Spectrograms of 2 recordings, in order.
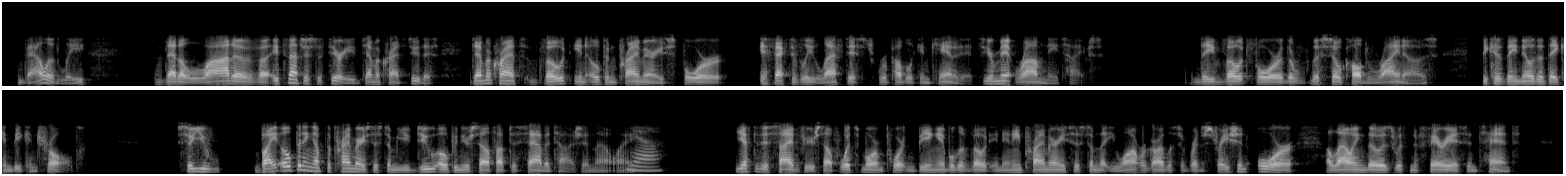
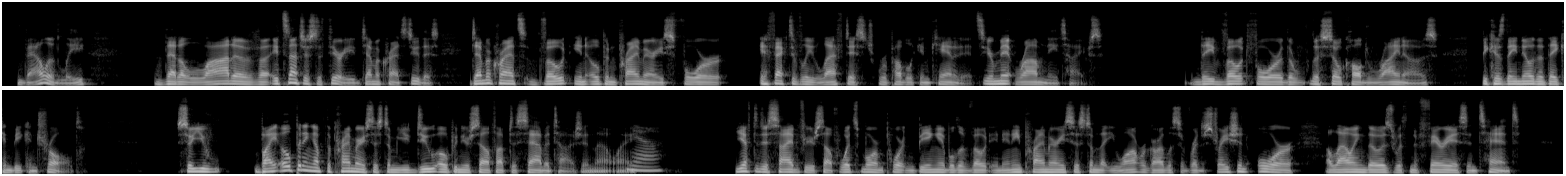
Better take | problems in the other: second | phone-call audio

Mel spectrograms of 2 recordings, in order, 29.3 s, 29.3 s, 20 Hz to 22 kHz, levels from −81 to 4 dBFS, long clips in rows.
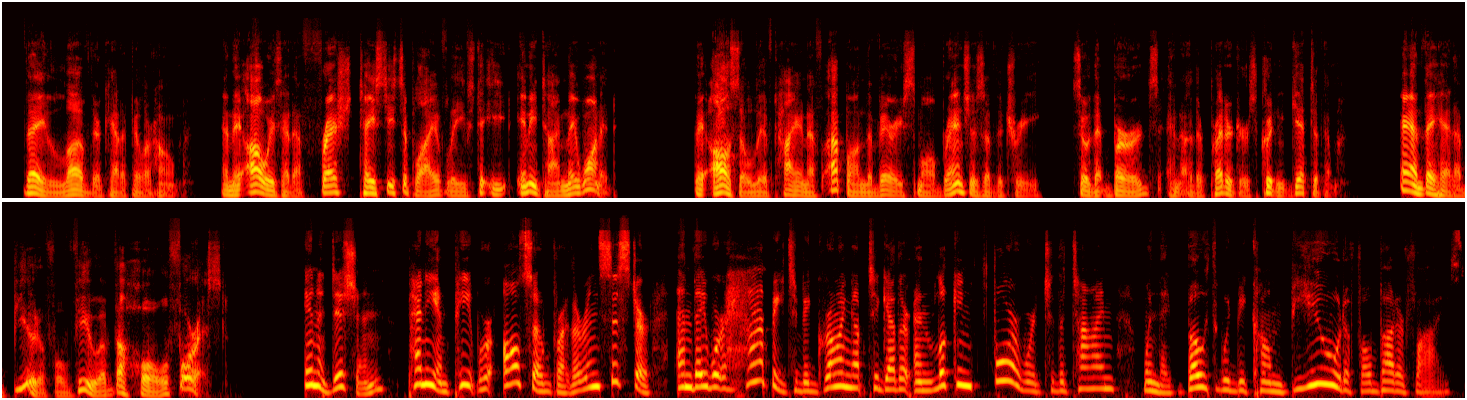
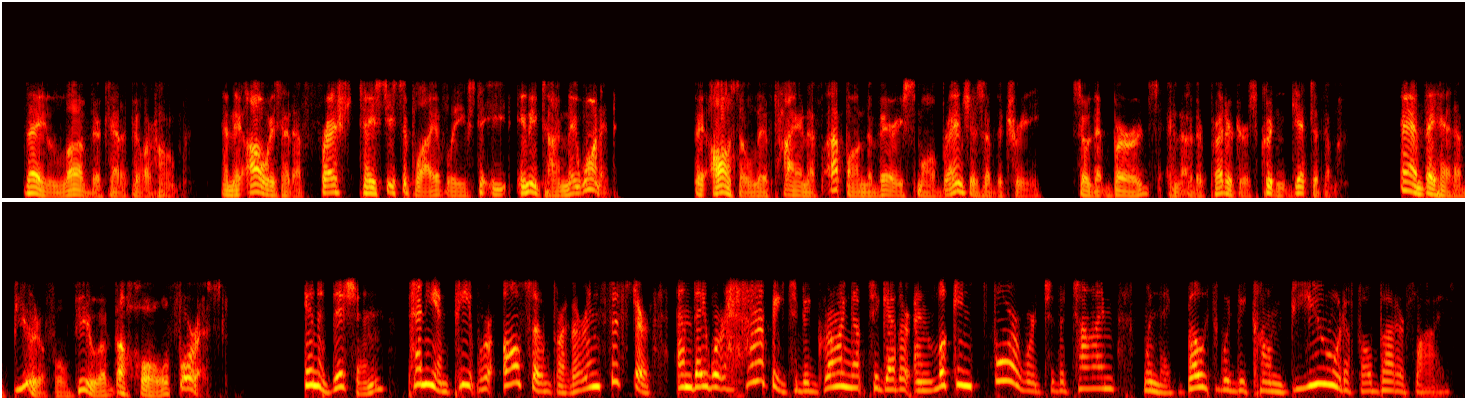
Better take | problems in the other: first | garbled, watery; badly; nothing above 4 kHz; slightly in the first

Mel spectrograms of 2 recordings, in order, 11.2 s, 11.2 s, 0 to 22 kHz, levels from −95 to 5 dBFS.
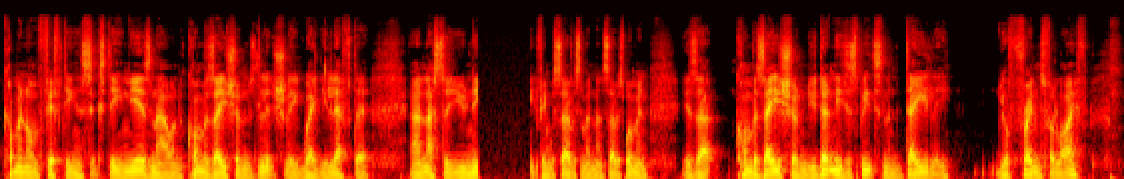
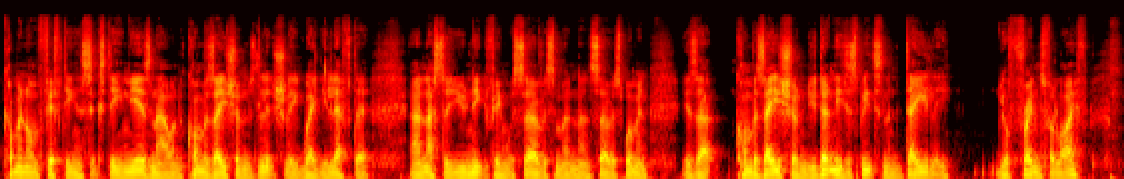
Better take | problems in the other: second | audio freezing; at 5 s for 0.5 s

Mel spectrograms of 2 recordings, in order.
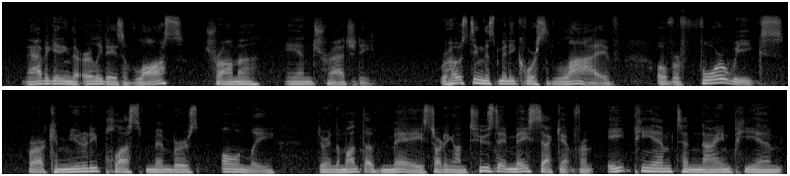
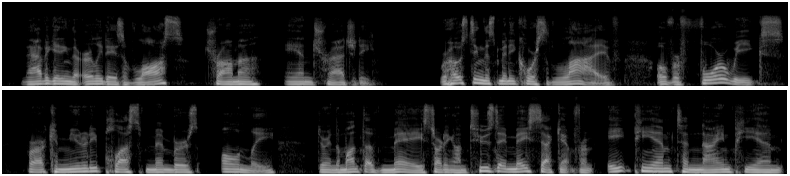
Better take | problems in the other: second | hiss; faint; throughout; 25 dB below the speech

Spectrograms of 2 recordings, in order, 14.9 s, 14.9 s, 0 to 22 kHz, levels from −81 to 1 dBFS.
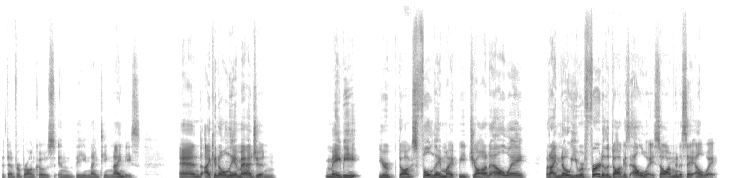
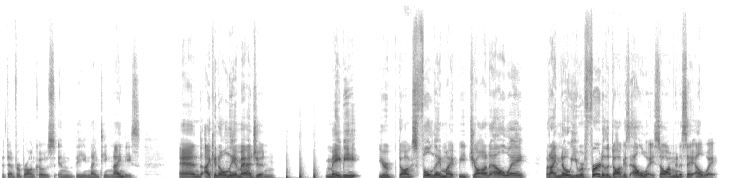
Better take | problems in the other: first | door banging; noticeable; at 5.5 s; peak 8 dB below the speech

